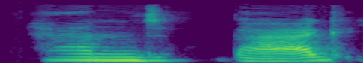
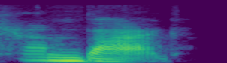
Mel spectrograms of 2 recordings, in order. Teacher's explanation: And what happened here was that the nd of the hand in front of the b of bag didn't stay as a nd, so the sound pronounced with the tongue against your teeth, nd, changed to something that was more similar to the following sound · Shown in: second take · So what followed was a b, which you pronounce with your lips pushed together.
